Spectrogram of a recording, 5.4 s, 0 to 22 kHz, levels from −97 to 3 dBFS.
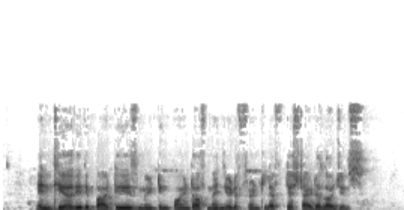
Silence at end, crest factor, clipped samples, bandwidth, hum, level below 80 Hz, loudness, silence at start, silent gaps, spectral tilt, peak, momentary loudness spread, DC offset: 0.6 s; 16 dB; under 0.1%; 11.5 kHz; none; -60 dBFS; -18 LUFS; 0.5 s; none; -6.5 dB/octave; -2 dBFS; 10 LU; under 0.1%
